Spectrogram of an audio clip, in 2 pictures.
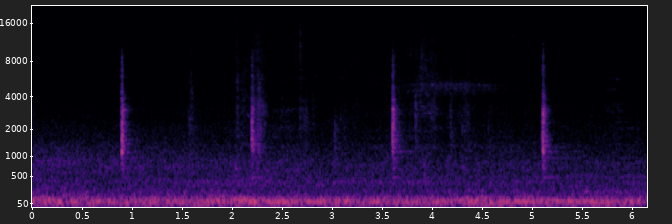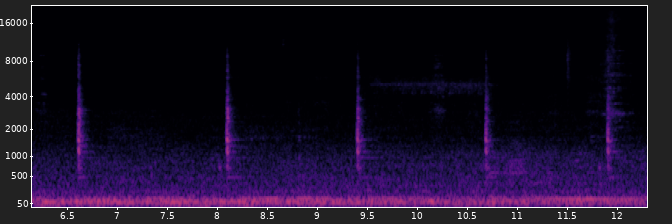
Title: ran for a minute and a half then died followed by this ticking noise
